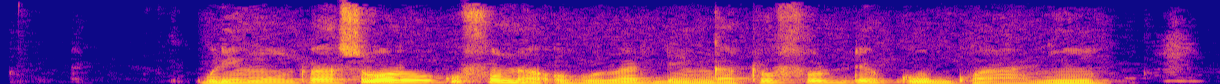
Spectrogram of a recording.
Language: Ganda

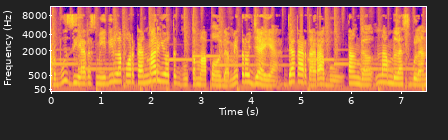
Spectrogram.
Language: Indonesian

